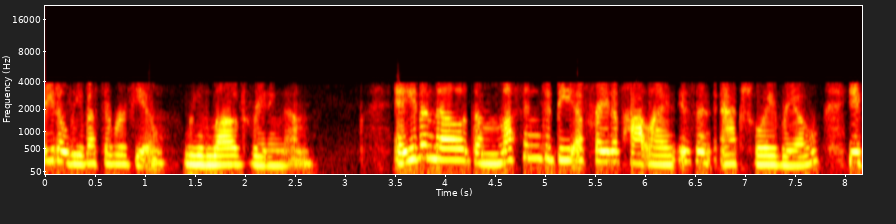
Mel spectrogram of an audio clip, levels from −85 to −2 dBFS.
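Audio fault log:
throughout: channel delay (comb filtering). One channel trails the other by around 10 ms, and summing them to mono cancels shared content at evenly spaced frequencies, starting around 40 Hz. The result is a hollow, phasey colour with fixed notches. Unlike codec roughness, the colour is a static tonal hole rather than grit.
throughout: GSM full-rate codec. Plainly audible buzzy, gravelly roughness and nothing above 4 kHz, which fits GSM full rate at 13 kbps. The codec rebuilds the sound from a vocal-tract model excited by sparse regular pulses, so the grain follows the speech rather than sitting as a fixed filter.
5.94 to 5.98 s: lost GSM frames. The sound briefly freezes into a rough, metallic ring, which fits one lost 20 ms frame. The decoder repeated the last good frame's settings instead of dropping to silence, so the gap is heard as a short held buzz rather than a dropout or click.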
